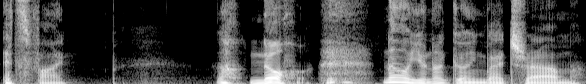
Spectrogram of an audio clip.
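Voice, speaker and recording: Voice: mid-range voice, big pitch swings, slow, a little mellow, no echo, clean studio sound. An actor voicing a teasing but caring young companion in an intimate, conversational ASMR comfort roleplay, hesitant and reassuring. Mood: playfully insistent.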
